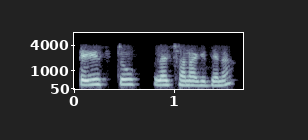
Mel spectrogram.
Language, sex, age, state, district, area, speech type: Kannada, female, 18-30, Karnataka, Davanagere, rural, conversation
